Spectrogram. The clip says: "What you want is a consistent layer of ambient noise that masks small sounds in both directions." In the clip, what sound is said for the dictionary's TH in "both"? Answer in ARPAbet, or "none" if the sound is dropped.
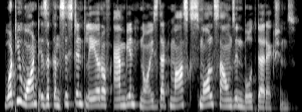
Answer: T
